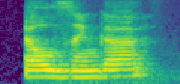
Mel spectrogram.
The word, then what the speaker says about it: Elzinga: Nanette, N-A-N-E-T-T-E, Elzinga, E-L-Z as in zebra, I-N-G-A, okay.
